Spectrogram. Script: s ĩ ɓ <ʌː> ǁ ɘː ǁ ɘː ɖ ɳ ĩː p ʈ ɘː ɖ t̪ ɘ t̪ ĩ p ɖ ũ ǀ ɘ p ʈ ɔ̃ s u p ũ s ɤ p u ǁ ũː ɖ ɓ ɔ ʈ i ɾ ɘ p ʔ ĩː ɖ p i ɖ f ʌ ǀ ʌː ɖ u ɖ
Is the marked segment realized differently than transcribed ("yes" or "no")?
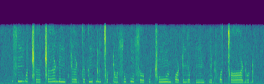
yes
